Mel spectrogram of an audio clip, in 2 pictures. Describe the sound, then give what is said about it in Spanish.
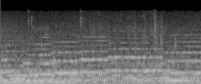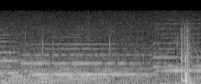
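A door opens as a man arriving home by car enters, with a short knock-like thunk near the end, heard over steady, sustained musical tones with a few faint ticks scattered throughout. “Abre la puerta y entra.”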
